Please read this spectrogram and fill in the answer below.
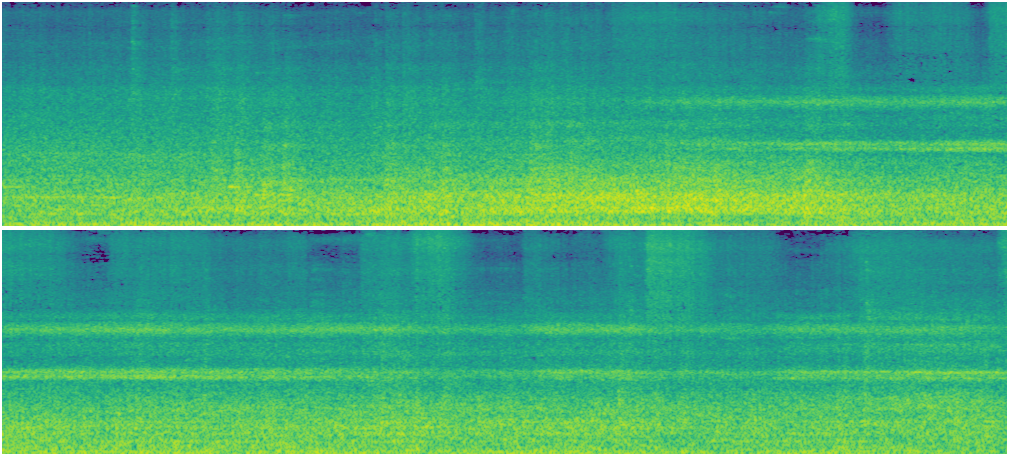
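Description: New York City subway train pulling out along the platform, its running gear rumbling and loudest about a third of the way in. Then a steady high-pitched steel wheel squeal with two pitches sets in and carries on for the rest.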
